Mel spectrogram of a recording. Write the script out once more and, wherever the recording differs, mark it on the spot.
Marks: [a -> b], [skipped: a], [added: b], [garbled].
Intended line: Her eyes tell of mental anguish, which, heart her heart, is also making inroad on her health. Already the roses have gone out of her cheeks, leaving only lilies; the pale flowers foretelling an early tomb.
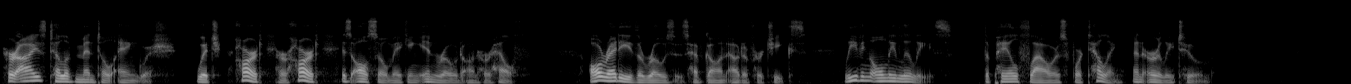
Her eyes tell of mental anguish, which, heart her heart, is also making inroad on her health. Already the roses have gone out of her cheeks, leaving only lilies; the pale flowers foretelling an early tomb.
